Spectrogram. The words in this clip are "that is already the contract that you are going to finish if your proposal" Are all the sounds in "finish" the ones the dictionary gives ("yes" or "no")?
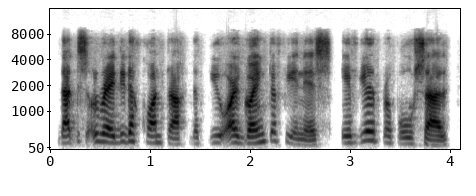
no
